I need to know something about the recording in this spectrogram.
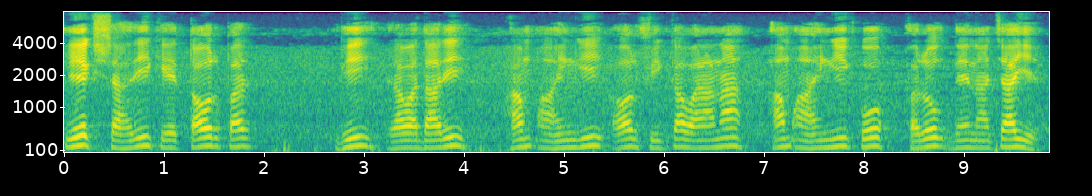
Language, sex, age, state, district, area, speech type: Urdu, male, 60+, Bihar, Gaya, urban, spontaneous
